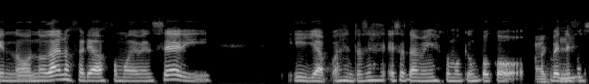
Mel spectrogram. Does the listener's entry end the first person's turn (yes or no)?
yes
